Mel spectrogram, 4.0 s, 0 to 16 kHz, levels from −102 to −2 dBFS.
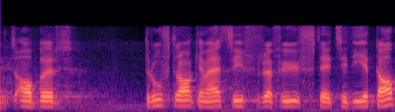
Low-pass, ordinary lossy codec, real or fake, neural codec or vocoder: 7.2 kHz; none; fake; codec, 16 kHz, 6 kbps, DAC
